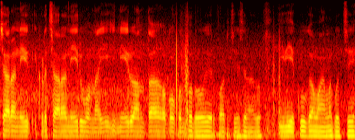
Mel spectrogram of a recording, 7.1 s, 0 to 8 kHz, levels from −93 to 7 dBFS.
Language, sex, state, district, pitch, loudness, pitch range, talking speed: Telugu, male, Andhra Pradesh, Visakhapatnam, 100 Hz, -23 LUFS, 95-100 Hz, 150 wpm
